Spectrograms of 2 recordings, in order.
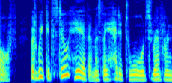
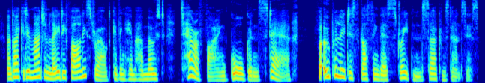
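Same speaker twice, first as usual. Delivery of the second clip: usual speaking voice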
